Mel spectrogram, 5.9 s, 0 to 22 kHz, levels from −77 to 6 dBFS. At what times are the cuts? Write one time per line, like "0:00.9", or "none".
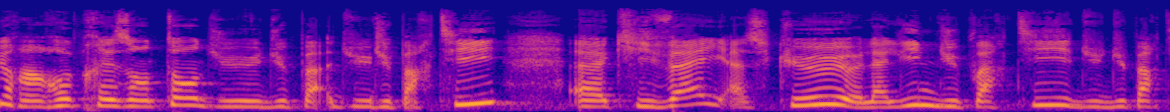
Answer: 0:01.9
